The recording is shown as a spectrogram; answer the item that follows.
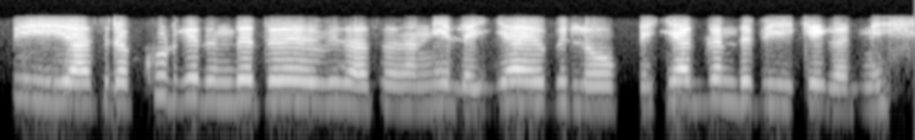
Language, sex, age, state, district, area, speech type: Dogri, female, 18-30, Jammu and Kashmir, Reasi, rural, conversation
